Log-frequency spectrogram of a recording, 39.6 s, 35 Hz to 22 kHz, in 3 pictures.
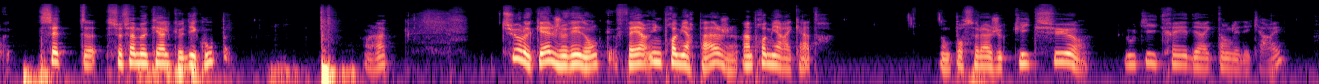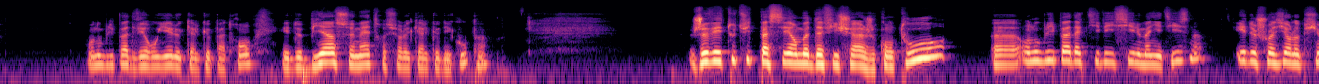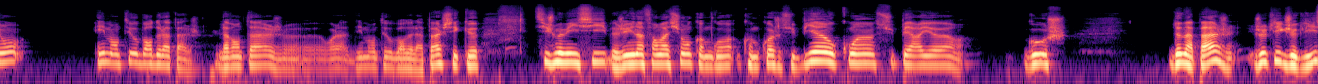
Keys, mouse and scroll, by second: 1.1-3.3 typing, 4.8 click, 5.5 click, 6.3 click, 12.7 click, 16.1 click, 16.6 click, 17.8 middle click, 20.6 click, 22.0 click, 24.1 click, 24.8 click, 28.1 click, 38.4-39.5 drag.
